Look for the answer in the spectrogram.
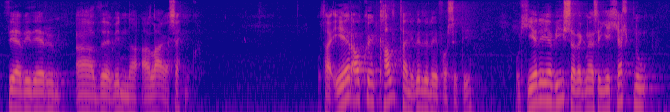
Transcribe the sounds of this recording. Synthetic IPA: θɛːɣaɾvɪðɛːɾʏmaðvɪnːaʔa̰ðlaːɣasɛht̪niŋk | ɔɣθa̰ðɛɾaːwkʰvɛðɪkʰalt̪ʰajnːɪvɪɾðʏleːjðɪfɔrsajt̪ɪ | ɔ̰ɣçɛːɾɛɾjɛviːsavɛknaðɛsajɛçɛl̥t̪nu

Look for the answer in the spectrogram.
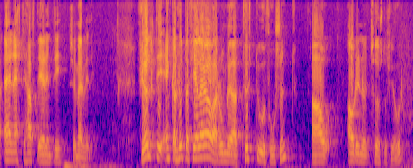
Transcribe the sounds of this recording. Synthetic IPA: ɛnɛhcɪɦaft̪ɛːɾɪnt̪ɪsɛmɛɾvɪ̰ðɪ | fjœlt̪ɪʔejŋ̥kaʏt̪ːafjɛːlajɣavarːuːmlɛɣat̪ʰʏht̪ʏɣʏθuːsʏnt̪ | aw | aːwɾɪnʏt̪ʰvœːðʏst̪ɔfjœːɣʏɾ̥

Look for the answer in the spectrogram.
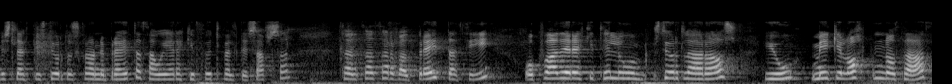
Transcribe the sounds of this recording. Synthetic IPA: mɪst̪lɛxt̪ɪst̪jowɾt̪naskɾawnɪpɾeːjt̪aθawɛɾɛhcɪfʏt̪lvɛlt̪ɪsafsalθanθaðθaɾvaðpɾeːjt̪aθi | ɔɣkʰvaːðɛɾɛhcɪt̪ʰɪlːɪɣʏmst̪jowɾt̪laɣaɾaws | juːmɪːcɪlɔhpnʏnawθað

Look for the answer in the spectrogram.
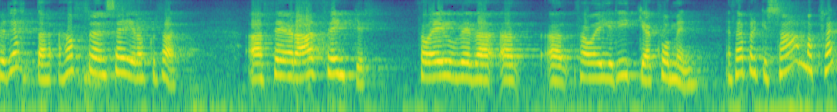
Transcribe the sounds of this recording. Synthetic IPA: ɪrjɛht̪aɦawft̪fɾajðɪnseːjɪɾɔhkʏɾ̥θað | aðθɛːɣaɾaːðθɾejɲcɪɾ̥ | θaweːjɣʏvɪðaðaðaðθaweːjɪriːcɪakʰɔːmɪnː | ɛnθaðɾpaɾɛcːɪ̥saːmakʰvɛ

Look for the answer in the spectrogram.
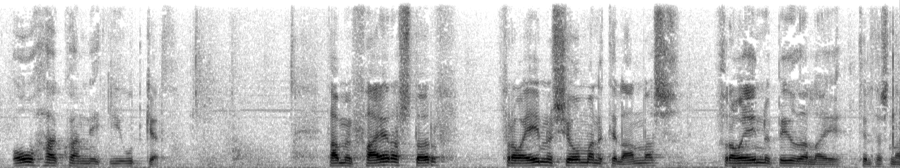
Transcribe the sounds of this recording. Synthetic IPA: oːwhaɣkʰvanːɪiuːt̪cɛ̰ɾθ | θaðmʏmfaːjɾast̪œɾv | fɾaweːjnʏsjoːwmanːɪt̪ʰɪlanːaɾ̥s | fɾaweːjnʏpɪɣðalaːjɪt̪ʰɪlθɛsna

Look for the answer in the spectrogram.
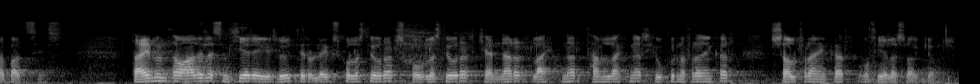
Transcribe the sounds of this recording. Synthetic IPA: apat̪sɪns | t̪aːjmʏmθawaːðɪlɛsɛmçɛːɾɛjɪl̥ʏːt̪ɪɾawlejkskowlast̪joːwɾaɾ̥skoːwlast̪joːwɾaɾ̥cʰɛnːaɾaɾlajhknaɾ̥t̪ʰanlajhknaɾ̥hjuːkʏɾt̪nafɾajðiŋkaɾ̥ | sjawlfɾajðiŋkaɾɔɣfjɛːlasvaɣcœːvaɾ̥

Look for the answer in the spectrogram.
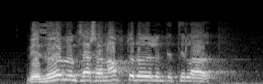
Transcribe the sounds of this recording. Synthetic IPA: vɪðɦœːvʏmθɛsːanawht̪ʏɾœðʏlʏnt̪̬ɪt̪ʰɪlað

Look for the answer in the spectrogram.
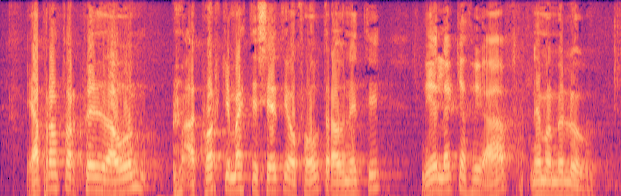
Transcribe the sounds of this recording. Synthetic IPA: jʔa̰pɾam̥t̪vaɾ̥kʰvɛːðɪðawʏma̰ðkʰvɔr̥cɪmajht̪ɪsɛːt̪jɪawfoːwt̪ɾʔaðnɪːt̪ɪ | njɛːlɛcːaθvœavnɛːmamɛðlœːɣʏ̰m

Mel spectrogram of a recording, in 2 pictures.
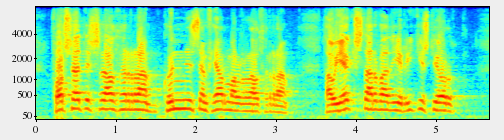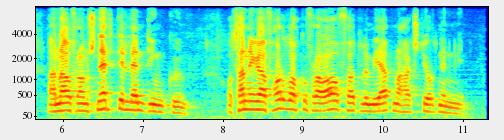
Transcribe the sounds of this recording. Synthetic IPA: fɔr̥sajt̪ɪsrawθɛrːakʰʏnːɪsɛmfjawɾmawlaɾawθɛrːa | θawjɛɣst̪aɾvaðɪiriːcɪst̪jowɾt̪̚n | aðnaːwfɾamst̪nɛr̥t̪ɪlɛnt̪iŋkʏ | ɔɣθanːɪɣaðfɔɾðɔhkʏɾfɾawaːwfœt̪lʏmiɛpnaɦakst̪jowɾt̪nɪnːɪ̰

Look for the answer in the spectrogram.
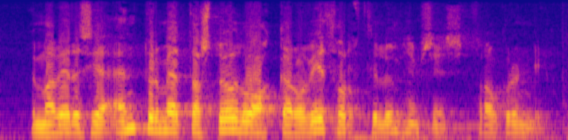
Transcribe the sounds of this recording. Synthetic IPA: ʏmaðvɛːɾɪsiːaʔɛnt̪ʏɾmɛːt̪ast̪œːðʏɔhkaɾɔɣvɪθɔɾv̥t̪ʰɪlʏmɦejmsɪnsfɾawkɾʏnːɪ̰

